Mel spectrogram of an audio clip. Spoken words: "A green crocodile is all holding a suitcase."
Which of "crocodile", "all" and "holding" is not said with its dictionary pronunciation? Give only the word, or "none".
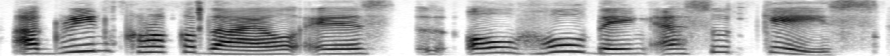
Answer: none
